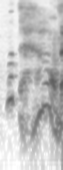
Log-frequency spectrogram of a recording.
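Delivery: as if finding a lost watch, baffled; stunned surprise. Retold or imitated. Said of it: "And I'm like".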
